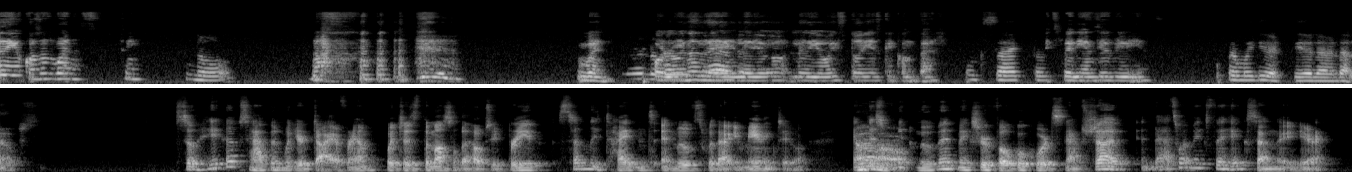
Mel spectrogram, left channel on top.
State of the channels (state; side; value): different; both; correlation 0.00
